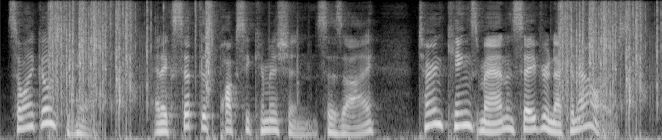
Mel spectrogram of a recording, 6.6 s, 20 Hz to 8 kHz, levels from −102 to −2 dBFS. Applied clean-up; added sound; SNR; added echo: none; Crushing; 9 dB; none.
